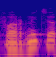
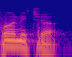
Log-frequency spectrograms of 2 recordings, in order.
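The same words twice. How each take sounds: First: The r sounds are clearly pronounced. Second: The r sounds are left silent. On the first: This is how it is said in Kannada. "ಕನ್ನಡದಲ್ಲಿ ಹೇಳ್ಬೇಕಾದ್ರೆ" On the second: This is how it is said in English. "ಇಂಗ್ಲೀಷಲ್ಲಿ ಹೇಳ್ಬೇಕಾದ್ರೆ ... ಎರಡು ಕಡೆನೂ ಆರ್ silent"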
